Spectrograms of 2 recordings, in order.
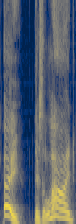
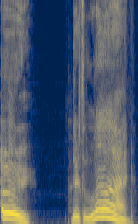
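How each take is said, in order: First: High, loud and drawn out; insist, louder and higher; slow high mock call-out; retold call-out. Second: Loud, firm call across the line; stretched-out loud warning; retold call-out. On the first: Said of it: "Yeah, I said". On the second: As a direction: call him out, loud and slow. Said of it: "I said".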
